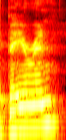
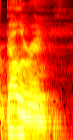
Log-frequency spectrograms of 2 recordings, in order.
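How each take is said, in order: First: The middle consonant is a Y sound. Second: The middle consonant is an L sound.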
